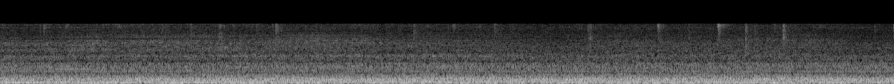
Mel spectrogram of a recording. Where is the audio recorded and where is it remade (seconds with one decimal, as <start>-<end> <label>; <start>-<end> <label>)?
0.0-8.9 recorded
